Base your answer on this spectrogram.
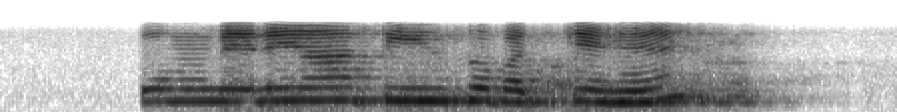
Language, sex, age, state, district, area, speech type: Hindi, female, 18-30, Uttar Pradesh, Azamgarh, urban, conversation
